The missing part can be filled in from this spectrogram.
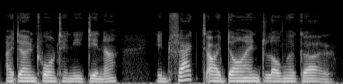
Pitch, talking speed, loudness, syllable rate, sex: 140 Hz, 190 wpm, -16 LUFS, 5.2 syllables/s, female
